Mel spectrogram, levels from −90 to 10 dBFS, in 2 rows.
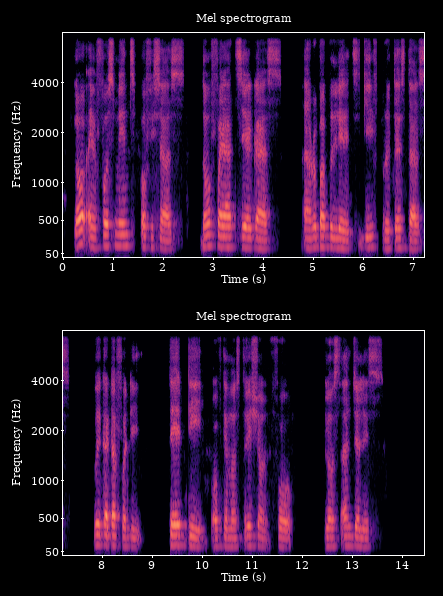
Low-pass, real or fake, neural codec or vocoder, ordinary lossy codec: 7.2 kHz; fake; codec, 16 kHz, 4 kbps, FreqCodec, smaller model; none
